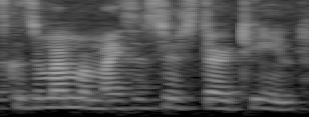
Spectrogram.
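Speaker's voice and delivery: ordinary delivery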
